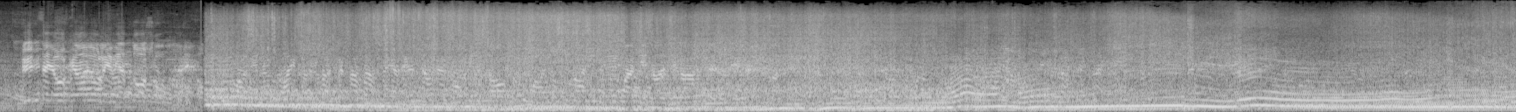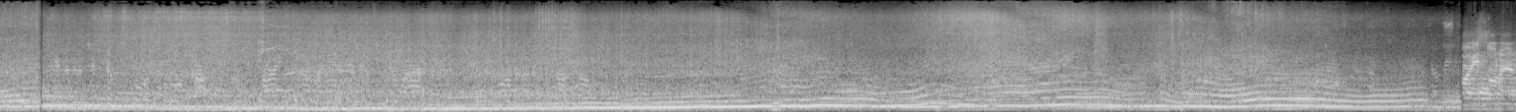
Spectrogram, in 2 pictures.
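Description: Several Volkswagen Beetle folk-race cars with air-cooled flat-four engines revving hard as the pack races on a gravel track, the engine notes rising and falling with throttle and gear changes. The loud engine noise comes in about two seconds in and runs on without a break.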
